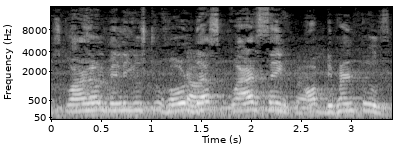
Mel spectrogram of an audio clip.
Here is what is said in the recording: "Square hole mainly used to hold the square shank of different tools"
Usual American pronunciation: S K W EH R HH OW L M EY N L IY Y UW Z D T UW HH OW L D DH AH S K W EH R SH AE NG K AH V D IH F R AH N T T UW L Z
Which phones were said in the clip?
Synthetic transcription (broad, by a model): S K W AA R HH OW L M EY L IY Y UW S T T UW HH OW L D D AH S K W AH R S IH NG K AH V D IH F R AH N T T UW L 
